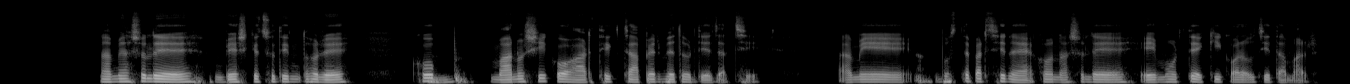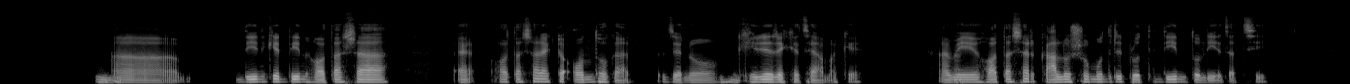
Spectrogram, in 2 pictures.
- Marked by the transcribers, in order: other background noise; unintelligible speech; tapping
- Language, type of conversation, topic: Bengali, advice, আর্থিক চাপ বেড়ে গেলে আমি কীভাবে মানসিক শান্তি বজায় রেখে তা সামলাতে পারি?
